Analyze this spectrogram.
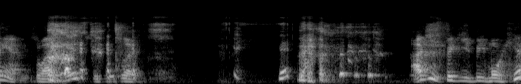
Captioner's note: laugh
